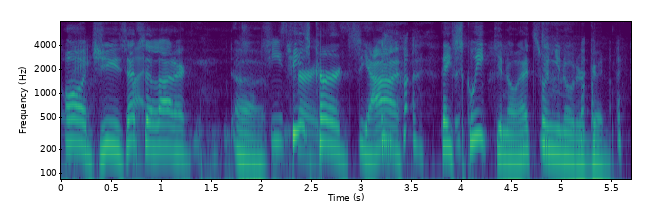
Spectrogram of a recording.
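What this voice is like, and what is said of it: Put-on Wisconsin or Canadian accent. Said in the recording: “Is it Canada or Wisconsin that we're doing right now? ... It's a kind of a generic upper... Cold people accent.”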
